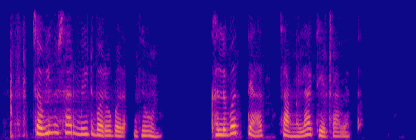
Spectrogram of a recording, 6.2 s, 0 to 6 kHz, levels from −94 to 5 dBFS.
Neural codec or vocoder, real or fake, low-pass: vocoder, 22.05 kHz, 80 mel bands, Vocos; fake; 5.4 kHz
